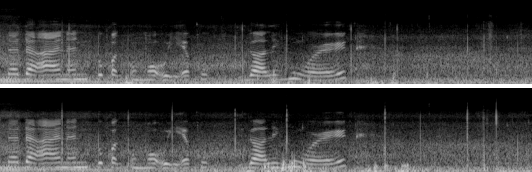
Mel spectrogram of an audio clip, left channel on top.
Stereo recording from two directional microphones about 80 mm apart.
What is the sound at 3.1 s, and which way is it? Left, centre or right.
Speech, right.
